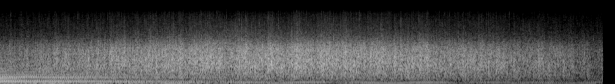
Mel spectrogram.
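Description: Audience applauding as the last sustained harmonium notes die away. The applause swells, then fades and cuts off suddenly at the end.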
